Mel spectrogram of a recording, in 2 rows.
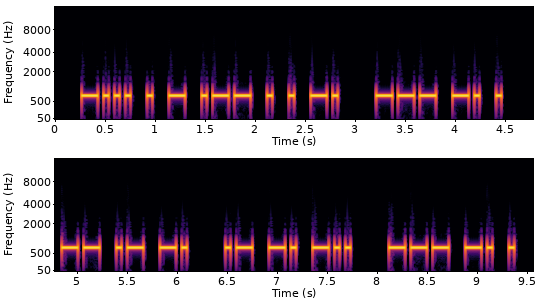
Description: Morse code, heard as a keyed tone, about 22 wpm, 700 Hz. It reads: BETWEEN ONE MAN AND ONE
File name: practice / 22wpm / Sets of 6 Words - 22wpm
